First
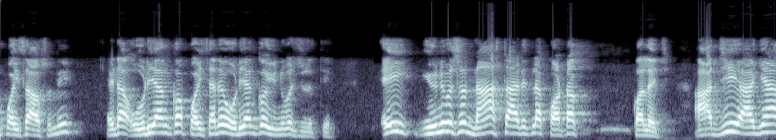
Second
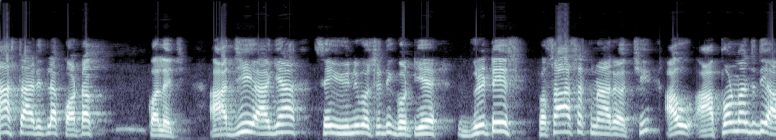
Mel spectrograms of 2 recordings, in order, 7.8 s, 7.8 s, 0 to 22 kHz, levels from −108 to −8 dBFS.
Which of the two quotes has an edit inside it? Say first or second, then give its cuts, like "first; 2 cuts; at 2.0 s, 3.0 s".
second; 1 cut; at 6.5 s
